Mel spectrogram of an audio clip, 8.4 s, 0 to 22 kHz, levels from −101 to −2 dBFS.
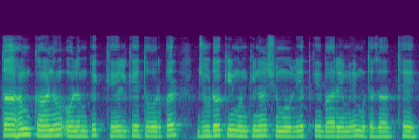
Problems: none marked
